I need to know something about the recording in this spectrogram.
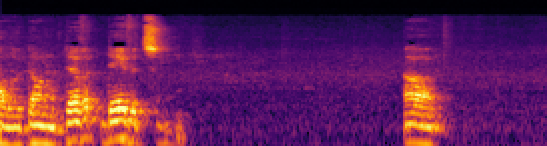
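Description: An elderly man speaks calmly in a slightly echoing room.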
